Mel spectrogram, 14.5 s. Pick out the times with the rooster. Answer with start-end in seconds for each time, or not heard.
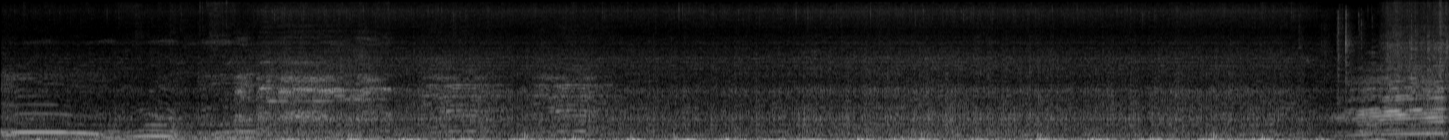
2.3-4.0.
